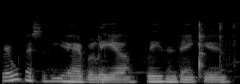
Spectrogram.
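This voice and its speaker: Ordinary pitch variation marks this voice. It is a man speaking. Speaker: tarot reader. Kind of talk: tarot reading monologue. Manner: hesitant, many fillers.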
